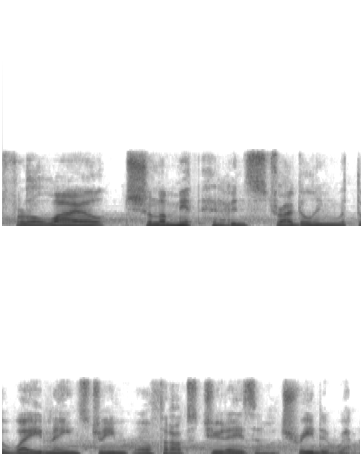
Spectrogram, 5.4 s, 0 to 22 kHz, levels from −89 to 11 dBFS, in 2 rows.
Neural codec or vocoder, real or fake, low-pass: codec, 16 kHz, 2 kbps, FunCodec, trained on LibriTTS, 25 frames a second; fake; 7.2 kHz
